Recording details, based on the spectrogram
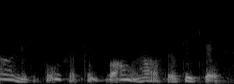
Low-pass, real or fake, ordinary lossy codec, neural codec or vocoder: none; fake; none; codec, 16 kHz, 2 kbps, FreqCodec, smaller model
